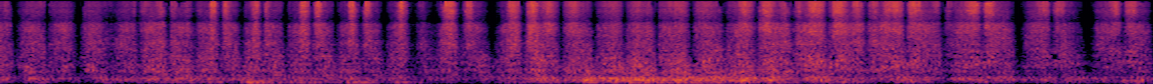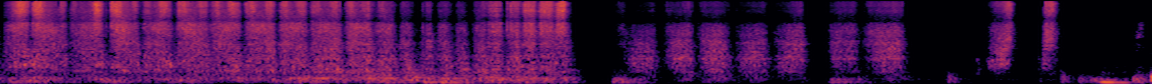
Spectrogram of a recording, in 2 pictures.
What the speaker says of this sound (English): one more sand over will get that done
